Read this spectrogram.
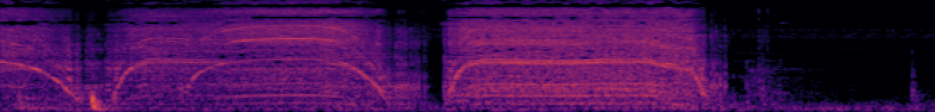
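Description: A cordless drill whirs in short bursts, speeding up and slowing down.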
